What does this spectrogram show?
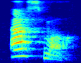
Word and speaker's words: asthma: बहुत लोग बुलाते हैं asthma. Asthma or asthma. It's not this, it's asthma.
